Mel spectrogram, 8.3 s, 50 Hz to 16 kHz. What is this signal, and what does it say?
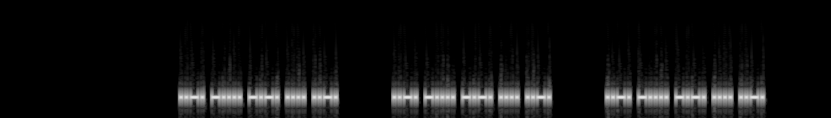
Morse code, heard as a keyed tone, about 41 wpm, 700 Hz. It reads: F6CHF F6CHF F6CHF
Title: DXCC-100 Call Signs - 5 Characters - Repeated 3x - 45wpm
